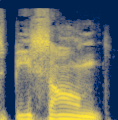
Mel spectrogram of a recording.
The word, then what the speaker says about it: bison: And I learned that the French for bison is bison. – That would totally make sense. – Yeah, it's bison. It's the same spelling, just different. – Yeah, it's just bison. – The emphasis on the final syllable in the French way.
